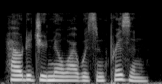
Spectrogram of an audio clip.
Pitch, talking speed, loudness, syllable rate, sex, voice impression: 185 Hz, 295 wpm, -17 LUFS, 6.0 syllables/s, female, feminine, adult-like, slightly fluent, slightly intellectual, slightly elegant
